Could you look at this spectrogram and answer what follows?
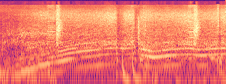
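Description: An expensive video game car pulls away hard, its engine note climbing in rising, revving sweeps with brief tire squeal, loud and close throughout with no talking.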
